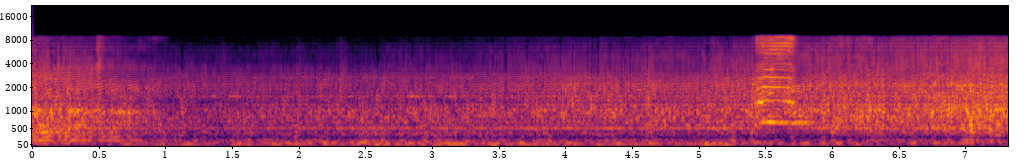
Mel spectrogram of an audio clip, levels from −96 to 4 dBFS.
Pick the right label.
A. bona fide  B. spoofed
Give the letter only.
B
